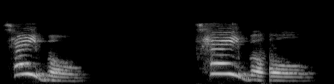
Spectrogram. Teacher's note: So in the word table, I need to say the first part louder, longer, and clearer.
